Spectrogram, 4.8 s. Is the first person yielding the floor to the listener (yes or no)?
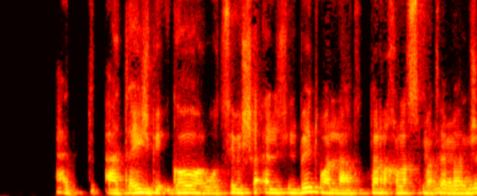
yes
